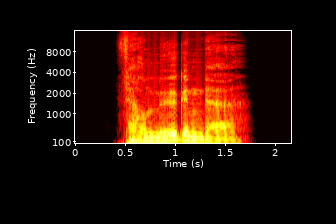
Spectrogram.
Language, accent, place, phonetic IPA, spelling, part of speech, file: German, Germany, Berlin, [fɛɐ̯ˈmøːɡn̩dɐ], vermögender, adjective, De-vermögender.ogg
- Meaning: 1. comparative degree of vermögend 2. inflection of vermögend: strong/mixed nominative masculine singular 3. inflection of vermögend: strong genitive/dative feminine singular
